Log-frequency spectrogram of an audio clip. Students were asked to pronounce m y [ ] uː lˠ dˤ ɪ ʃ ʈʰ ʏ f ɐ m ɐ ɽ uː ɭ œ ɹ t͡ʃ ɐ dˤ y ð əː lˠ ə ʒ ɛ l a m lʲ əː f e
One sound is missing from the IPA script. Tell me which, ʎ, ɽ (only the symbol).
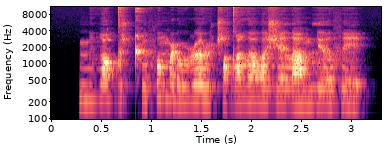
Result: ʎ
